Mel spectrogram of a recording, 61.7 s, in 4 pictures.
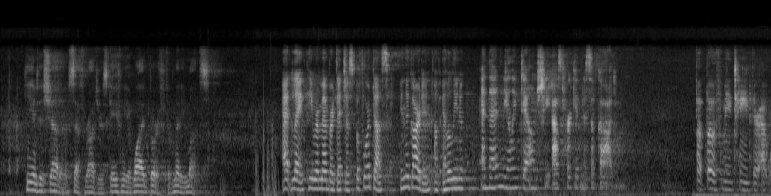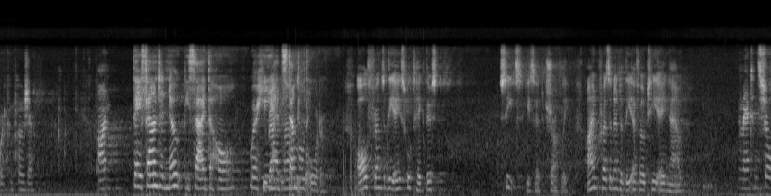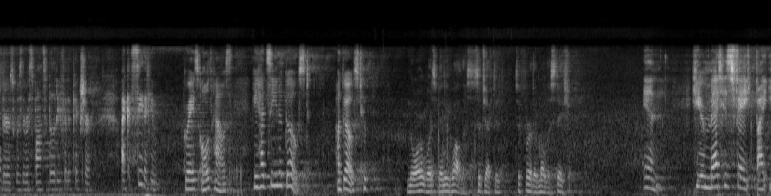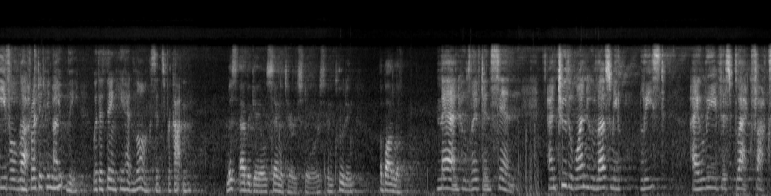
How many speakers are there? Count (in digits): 6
